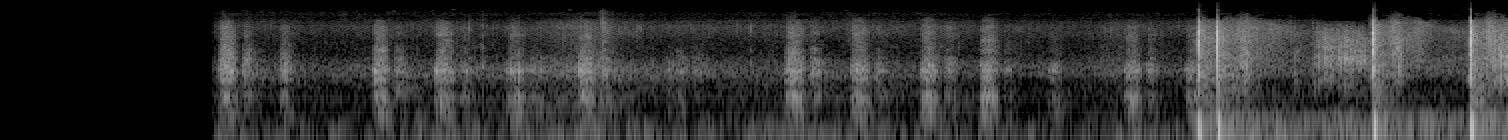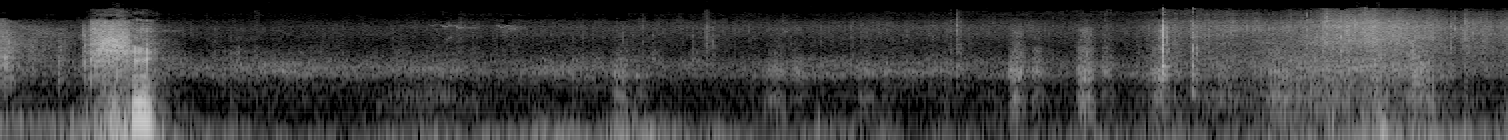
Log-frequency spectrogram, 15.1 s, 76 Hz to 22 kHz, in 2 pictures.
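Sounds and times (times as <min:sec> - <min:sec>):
dog panting rapidly: 0:01.1 - 0:06.4, 0:11.4 - 0:14.9
sharp loud clicks: 0:06.0 - 0:08.0.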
